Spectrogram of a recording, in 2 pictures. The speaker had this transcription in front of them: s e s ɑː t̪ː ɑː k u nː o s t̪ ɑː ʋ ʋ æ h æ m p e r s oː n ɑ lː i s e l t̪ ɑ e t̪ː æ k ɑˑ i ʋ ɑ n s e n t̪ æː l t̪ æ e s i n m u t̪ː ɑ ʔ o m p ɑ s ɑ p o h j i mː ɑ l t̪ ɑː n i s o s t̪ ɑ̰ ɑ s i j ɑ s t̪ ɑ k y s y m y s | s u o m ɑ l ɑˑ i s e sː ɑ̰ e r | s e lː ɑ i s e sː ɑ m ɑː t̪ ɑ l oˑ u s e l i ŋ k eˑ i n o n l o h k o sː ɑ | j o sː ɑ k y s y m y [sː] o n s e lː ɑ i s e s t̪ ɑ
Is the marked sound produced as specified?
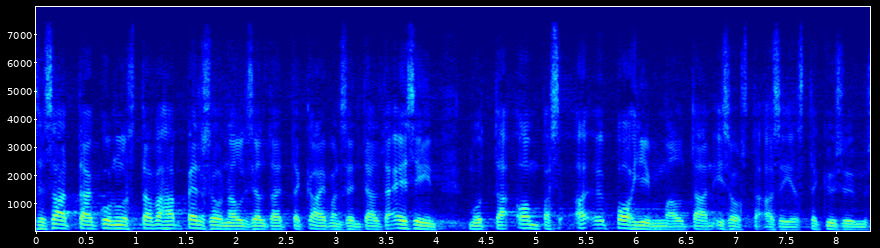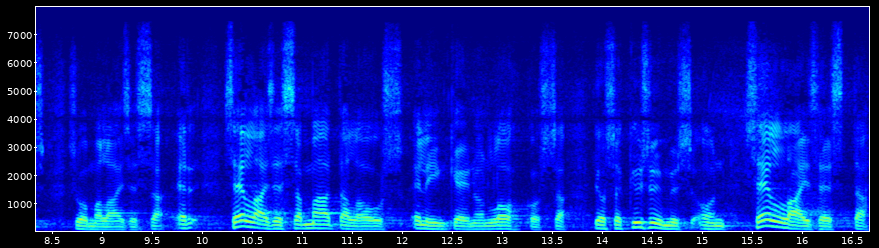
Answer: no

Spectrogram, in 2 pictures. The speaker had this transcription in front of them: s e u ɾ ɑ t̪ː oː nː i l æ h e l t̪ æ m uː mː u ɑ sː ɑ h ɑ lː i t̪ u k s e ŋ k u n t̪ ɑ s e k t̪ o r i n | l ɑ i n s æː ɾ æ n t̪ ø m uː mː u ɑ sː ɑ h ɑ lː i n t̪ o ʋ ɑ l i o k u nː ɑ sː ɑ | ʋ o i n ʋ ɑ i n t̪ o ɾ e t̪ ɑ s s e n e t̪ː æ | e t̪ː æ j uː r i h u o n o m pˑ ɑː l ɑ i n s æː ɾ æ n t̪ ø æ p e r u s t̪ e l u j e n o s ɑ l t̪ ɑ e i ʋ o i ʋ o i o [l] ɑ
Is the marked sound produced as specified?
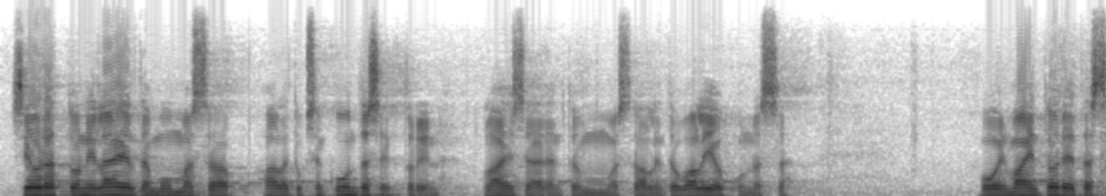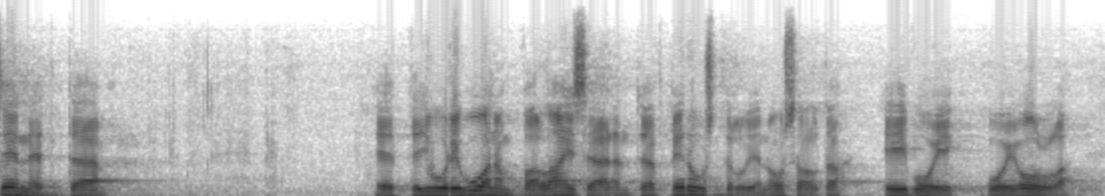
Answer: no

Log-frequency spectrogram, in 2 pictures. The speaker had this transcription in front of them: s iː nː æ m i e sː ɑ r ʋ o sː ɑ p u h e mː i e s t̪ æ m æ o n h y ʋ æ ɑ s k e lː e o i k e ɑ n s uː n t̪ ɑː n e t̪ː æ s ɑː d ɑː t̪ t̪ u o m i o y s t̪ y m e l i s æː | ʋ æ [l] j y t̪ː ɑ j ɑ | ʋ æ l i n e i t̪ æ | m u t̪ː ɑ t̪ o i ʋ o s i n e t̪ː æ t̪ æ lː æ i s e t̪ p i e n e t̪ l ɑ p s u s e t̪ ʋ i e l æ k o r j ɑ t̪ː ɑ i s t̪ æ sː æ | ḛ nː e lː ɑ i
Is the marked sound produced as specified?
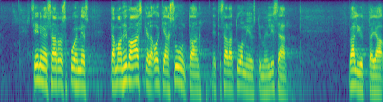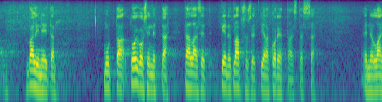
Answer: yes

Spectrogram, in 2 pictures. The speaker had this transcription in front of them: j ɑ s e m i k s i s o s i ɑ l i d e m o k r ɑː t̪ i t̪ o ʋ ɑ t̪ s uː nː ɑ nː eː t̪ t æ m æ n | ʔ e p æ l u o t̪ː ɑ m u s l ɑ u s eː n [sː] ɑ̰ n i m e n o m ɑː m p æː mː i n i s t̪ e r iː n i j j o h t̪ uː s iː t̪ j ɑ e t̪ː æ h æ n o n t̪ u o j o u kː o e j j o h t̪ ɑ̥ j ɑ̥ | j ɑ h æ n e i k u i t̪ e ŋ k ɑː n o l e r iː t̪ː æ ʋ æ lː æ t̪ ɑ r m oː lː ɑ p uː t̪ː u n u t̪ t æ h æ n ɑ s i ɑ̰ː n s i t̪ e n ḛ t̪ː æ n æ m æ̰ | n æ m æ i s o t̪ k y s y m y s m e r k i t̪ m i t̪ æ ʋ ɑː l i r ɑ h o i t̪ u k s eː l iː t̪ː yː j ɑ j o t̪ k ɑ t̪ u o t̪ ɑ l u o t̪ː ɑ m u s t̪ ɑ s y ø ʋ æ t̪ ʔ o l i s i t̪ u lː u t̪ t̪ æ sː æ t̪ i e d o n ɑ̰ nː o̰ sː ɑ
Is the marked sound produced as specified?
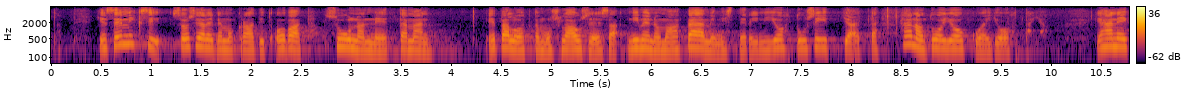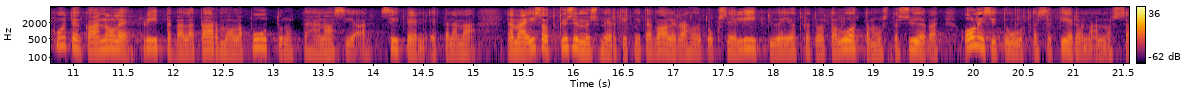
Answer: no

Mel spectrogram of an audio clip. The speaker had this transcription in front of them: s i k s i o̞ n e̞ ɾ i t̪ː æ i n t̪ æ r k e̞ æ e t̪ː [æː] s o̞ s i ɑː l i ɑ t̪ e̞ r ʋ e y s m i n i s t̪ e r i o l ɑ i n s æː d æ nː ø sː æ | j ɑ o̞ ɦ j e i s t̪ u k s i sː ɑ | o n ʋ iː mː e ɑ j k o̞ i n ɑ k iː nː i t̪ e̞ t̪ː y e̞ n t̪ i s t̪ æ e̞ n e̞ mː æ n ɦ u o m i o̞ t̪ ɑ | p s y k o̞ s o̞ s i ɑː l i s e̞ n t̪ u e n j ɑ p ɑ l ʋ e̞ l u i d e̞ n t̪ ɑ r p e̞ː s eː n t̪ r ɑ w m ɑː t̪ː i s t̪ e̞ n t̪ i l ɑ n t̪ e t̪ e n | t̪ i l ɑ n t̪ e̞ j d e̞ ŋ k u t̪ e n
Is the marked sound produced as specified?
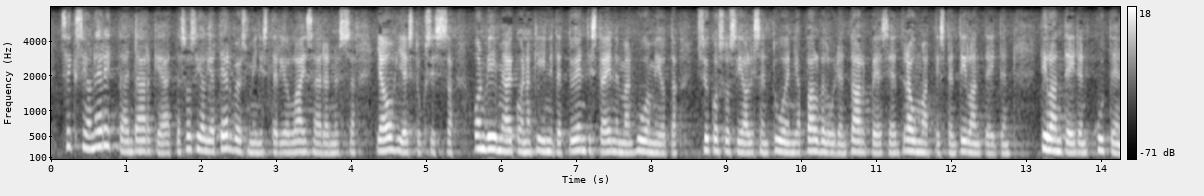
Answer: no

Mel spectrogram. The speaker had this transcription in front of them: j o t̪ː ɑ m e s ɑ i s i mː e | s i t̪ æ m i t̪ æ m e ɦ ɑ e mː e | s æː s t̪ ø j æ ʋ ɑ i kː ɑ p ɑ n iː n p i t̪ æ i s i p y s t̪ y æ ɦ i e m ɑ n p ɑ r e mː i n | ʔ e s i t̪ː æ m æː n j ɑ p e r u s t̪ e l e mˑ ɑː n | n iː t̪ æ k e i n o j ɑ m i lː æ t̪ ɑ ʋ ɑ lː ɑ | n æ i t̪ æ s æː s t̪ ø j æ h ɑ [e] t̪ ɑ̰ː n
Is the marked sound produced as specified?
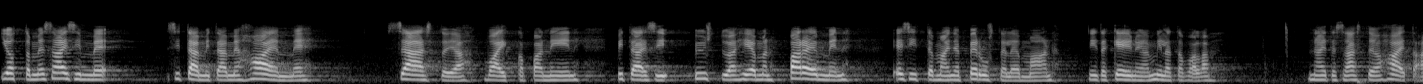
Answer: yes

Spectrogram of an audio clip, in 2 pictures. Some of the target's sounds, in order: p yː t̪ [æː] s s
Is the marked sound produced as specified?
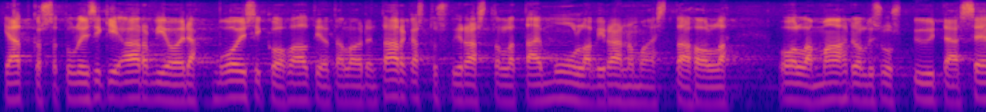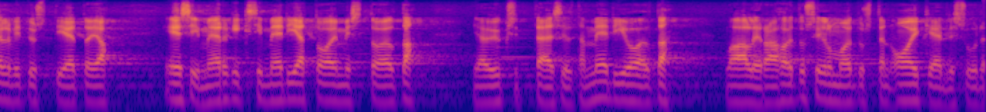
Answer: yes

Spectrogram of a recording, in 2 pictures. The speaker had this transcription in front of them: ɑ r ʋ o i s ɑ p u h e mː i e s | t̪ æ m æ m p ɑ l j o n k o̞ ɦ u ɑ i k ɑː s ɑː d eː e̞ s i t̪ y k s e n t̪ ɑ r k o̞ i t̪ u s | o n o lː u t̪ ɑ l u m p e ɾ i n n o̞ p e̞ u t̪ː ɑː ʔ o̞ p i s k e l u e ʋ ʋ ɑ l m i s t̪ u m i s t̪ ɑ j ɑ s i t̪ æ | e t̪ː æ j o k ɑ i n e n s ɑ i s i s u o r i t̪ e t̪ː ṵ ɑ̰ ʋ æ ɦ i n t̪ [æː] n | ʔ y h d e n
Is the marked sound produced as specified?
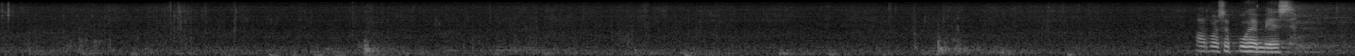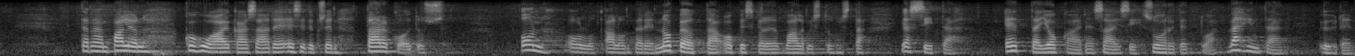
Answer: yes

